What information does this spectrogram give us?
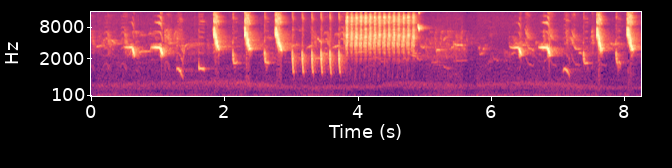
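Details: Nightingale singing as a tutor recording for cage birds: sharp whistled and slurred notes, then a fast run of clicking notes that merges into a dense buzzy rattle, before the varied whistles return. A faint low hum runs underneath.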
